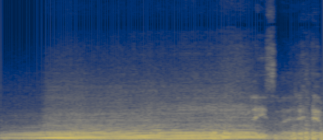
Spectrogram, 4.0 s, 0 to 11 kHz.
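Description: A Mercedes-Benz C63 accelerates hard with a loud, rising engine roar heard from up close, building steadily before easing off near the end.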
